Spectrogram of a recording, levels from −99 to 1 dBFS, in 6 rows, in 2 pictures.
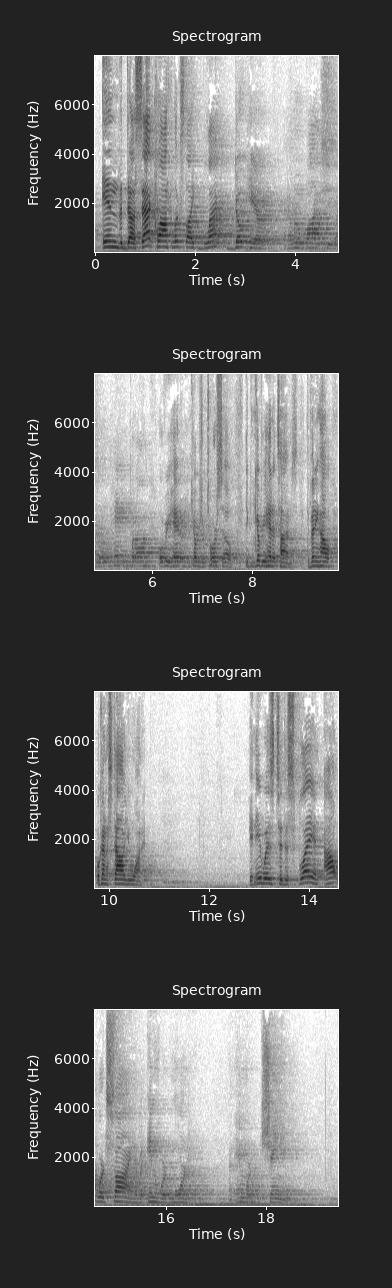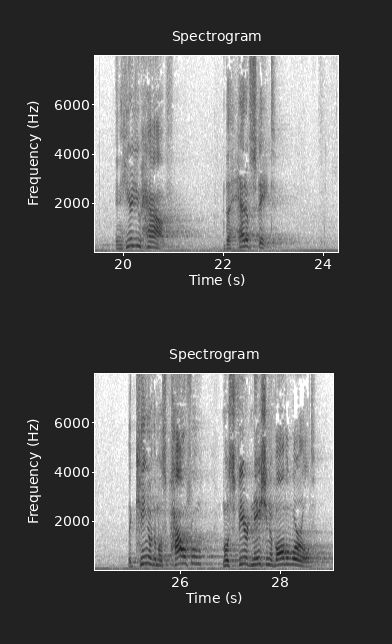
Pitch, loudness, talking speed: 180 Hz, -21 LUFS, 165 wpm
